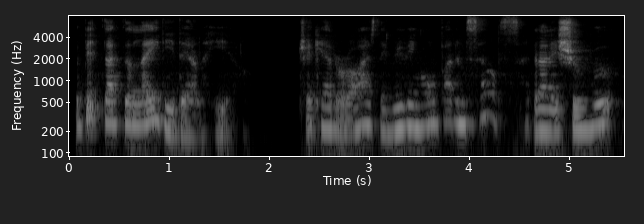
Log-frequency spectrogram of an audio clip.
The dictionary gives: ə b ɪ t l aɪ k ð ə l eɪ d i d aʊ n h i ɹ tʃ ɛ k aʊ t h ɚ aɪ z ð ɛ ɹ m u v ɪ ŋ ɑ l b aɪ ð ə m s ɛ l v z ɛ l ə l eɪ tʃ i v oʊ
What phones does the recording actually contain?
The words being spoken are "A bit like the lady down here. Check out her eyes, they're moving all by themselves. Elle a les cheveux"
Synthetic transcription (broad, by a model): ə b ɪ t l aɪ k ð ə l eɪ d i d aʊ n h i ɹ tʃ ɛ k aʊ t h ɚ aɪ z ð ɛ m u v ɪ ŋ ɑ l b aɪ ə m s ɛ l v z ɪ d ə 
